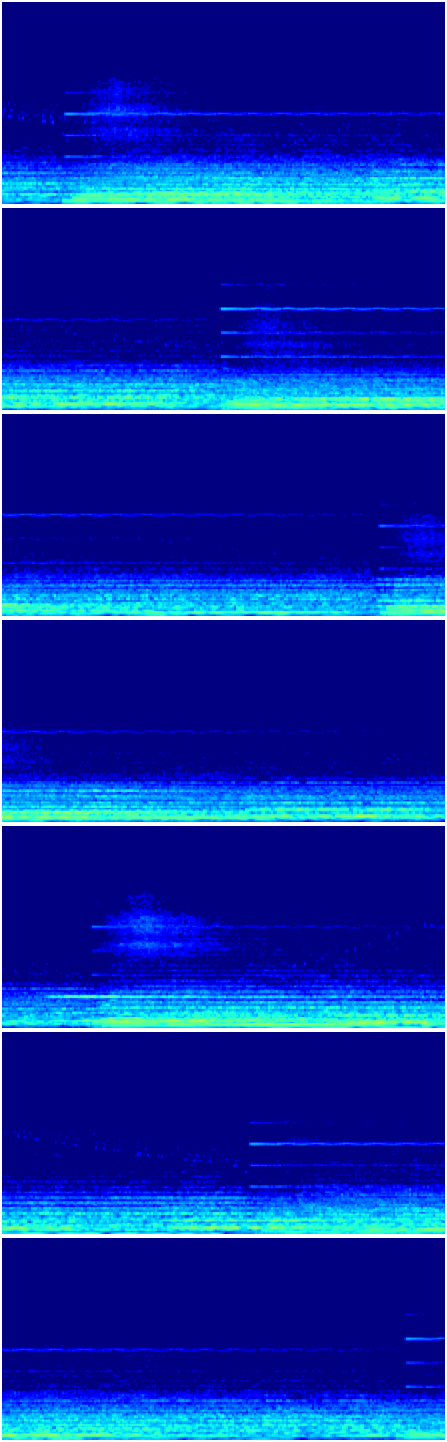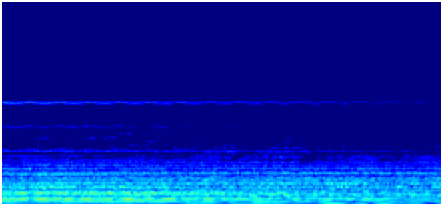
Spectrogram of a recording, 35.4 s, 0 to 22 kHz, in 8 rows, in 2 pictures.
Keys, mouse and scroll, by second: 1.3-2.1 typing, 4.4-5.3 typing, 6.9-7.6 typing, 13.1 c, 22.7 a, 23.5 q, 28.6 z, 28.9 click, 29.3 click, 31.3-32.1 typing.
